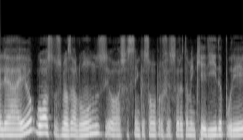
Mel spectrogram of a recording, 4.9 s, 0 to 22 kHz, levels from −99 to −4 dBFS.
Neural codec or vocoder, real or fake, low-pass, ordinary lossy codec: none; real; 7.2 kHz; none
